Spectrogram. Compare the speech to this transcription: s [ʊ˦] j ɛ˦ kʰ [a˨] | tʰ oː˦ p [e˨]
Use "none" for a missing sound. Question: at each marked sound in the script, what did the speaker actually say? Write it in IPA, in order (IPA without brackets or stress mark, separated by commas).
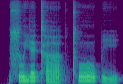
ʊ˦, a˨, i˨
